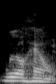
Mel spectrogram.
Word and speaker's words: Wilhelm: Helm, like on a boat. Oh, okay. Yeah, Wilhelm.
